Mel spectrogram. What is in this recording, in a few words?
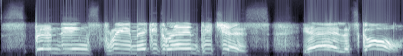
gendermerie male; request spend; Counter Strike Model Pack; CS:GO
